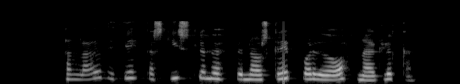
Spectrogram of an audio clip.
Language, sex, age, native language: Icelandic, female, 30-39, Icelandic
